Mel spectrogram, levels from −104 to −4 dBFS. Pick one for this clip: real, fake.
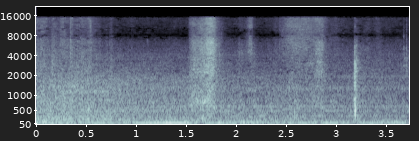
fake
